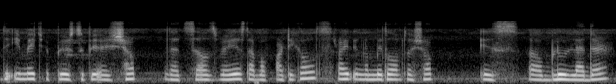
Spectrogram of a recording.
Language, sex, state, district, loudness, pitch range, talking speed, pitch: English, female, Nagaland, Dimapur, -18 LUFS, 225-245 Hz, 215 wpm, 230 Hz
